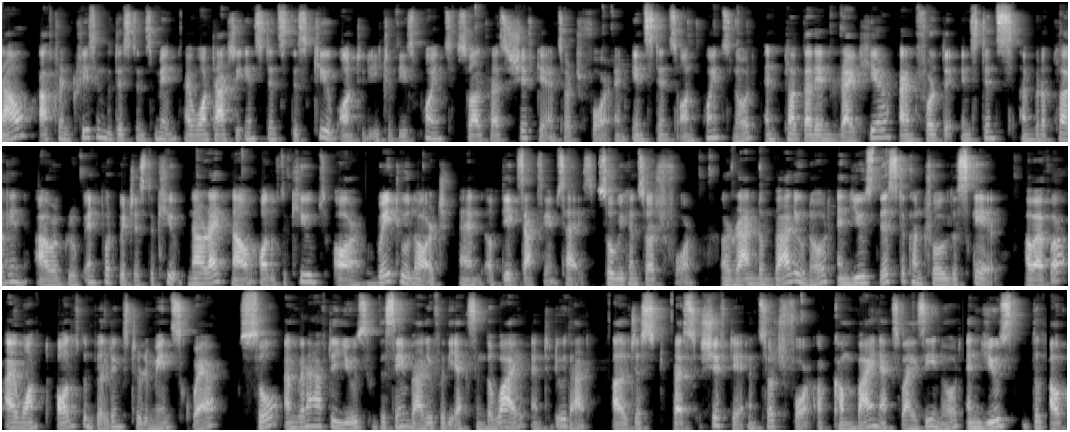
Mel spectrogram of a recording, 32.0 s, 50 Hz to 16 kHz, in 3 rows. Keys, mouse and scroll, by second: 0.7-1.7 scroll down 4, 1.7-3.0 drag, 3.9 middle click, 4.6 click, 5.0 shift+a, 10.6-11.6 drag, 12.7 click, 13.5-14.0 drag, 14.9 middle click, 15.8-16.4 scroll up 2, 16.5 shift+a, 20.8 click, 23.8 click, 26.6-27.3 scroll down 1, 27.3 scroll down 1, 27.3 click, 27.8 click, 28.3 shift+a, 31.4 click.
